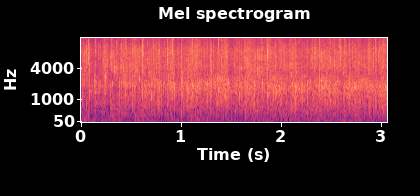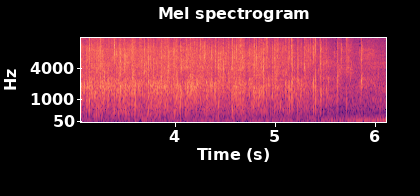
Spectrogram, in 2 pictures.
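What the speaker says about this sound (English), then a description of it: "Can we hear another round of applause, please, for the city?" Sustained audience applause at an outdoor city band concert, a dense, steady wash of many hands clapping at even loudness for about six seconds, fading slightly at the end with no voices over it.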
